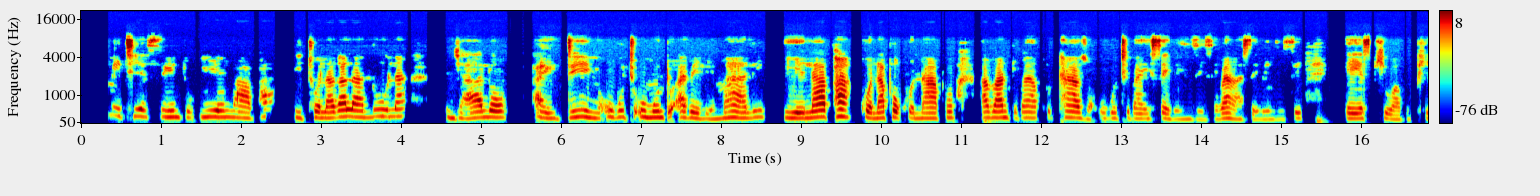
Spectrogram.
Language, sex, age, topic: North Ndebele, male, 25-35, health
